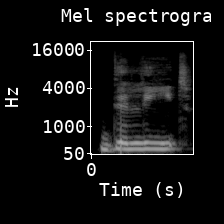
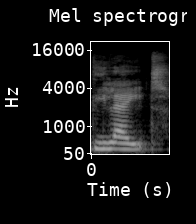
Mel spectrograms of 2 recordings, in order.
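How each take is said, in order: First: The second vowel sounds like 'ee'. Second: The second vowel sounds like 'ay'. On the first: The speaker calls it right. "But this is delete" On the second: The speaker calls it wrong. "Very often people say something like delayed"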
